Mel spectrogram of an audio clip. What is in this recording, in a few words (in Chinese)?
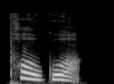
"透过", Chinese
